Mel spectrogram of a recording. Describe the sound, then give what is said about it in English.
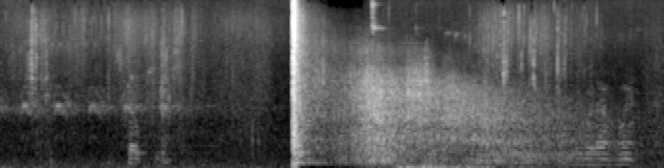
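A single gunshot fired outdoors: one sudden, loud crack followed by a long, rumbling echo that slowly fades, with faint voices before it. “And of course, I could not leave this podcast without a little bit of shooting.”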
